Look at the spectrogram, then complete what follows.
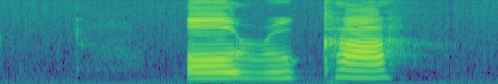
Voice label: "oruka", Yoruba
